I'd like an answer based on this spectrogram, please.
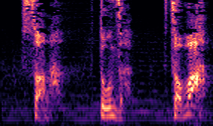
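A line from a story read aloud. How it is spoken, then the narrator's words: Low growl from thug. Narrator (Chinese): 两个歹徒中的一个冲另一个低吼了一声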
